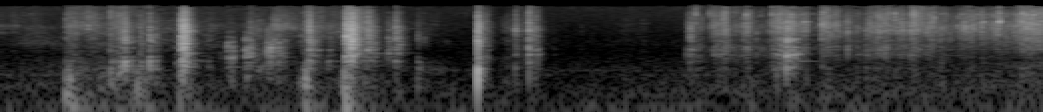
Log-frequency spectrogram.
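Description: Battery cells and metal tins being handled, giving a few sharp clicks and knocks over the first two and a half seconds. About three and a half seconds in, a plastic bag starts crinkling and keeps on.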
